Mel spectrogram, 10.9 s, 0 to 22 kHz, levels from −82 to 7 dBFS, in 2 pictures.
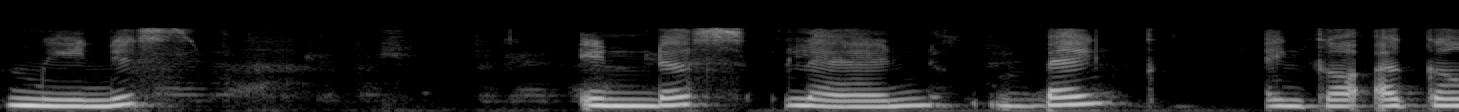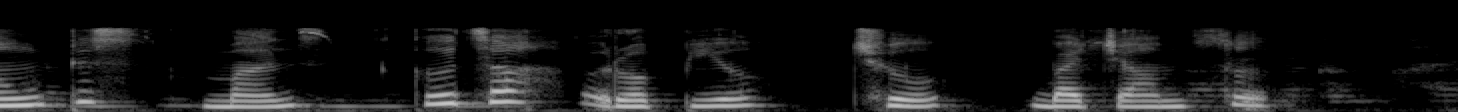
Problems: background sounds at intervals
